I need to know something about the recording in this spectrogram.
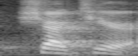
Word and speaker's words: Chartier: Chartier. Well, I pronounce it the French way.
